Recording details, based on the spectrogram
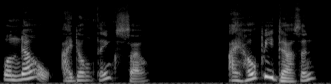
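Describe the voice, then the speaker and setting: An impatient wife from a radio mystery, played by a woman. She questions and scolds with suspicion in a medium-pitched voice, recorded dry. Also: sing-song, a little slow, a little mellow, no room sound. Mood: puzzled, anxious. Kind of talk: old radio mystery acting.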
